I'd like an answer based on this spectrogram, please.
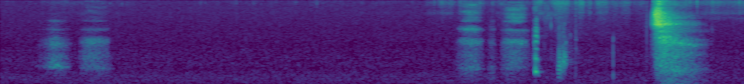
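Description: Catching breaths build up, then a short, muffled, held-in sneeze burst escapes in a quiet room.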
